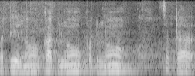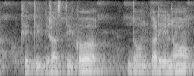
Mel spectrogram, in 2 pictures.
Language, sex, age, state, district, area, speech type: Maithili, female, 45-60, Bihar, Darbhanga, urban, spontaneous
